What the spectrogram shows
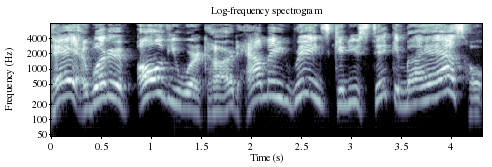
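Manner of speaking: high, silly, goofy clownish voice. In a fill-in-the-blank game, voicing what Sonic wondered, in a clownish Sonic voice. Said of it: "You make him sound like a clown".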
